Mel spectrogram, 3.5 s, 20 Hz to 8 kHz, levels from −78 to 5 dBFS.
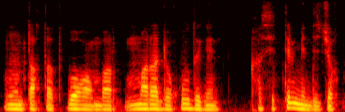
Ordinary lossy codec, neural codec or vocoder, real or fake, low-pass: none; none; real; none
